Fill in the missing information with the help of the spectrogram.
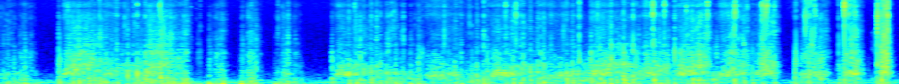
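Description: A red, hollow, lobster-shaped faux leather handbag with metal studs is tapped and scratched with long acrylic nails. Quick, dry tapping and rubbing scratches run continuously and close together, with a low, dull body and little ring.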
